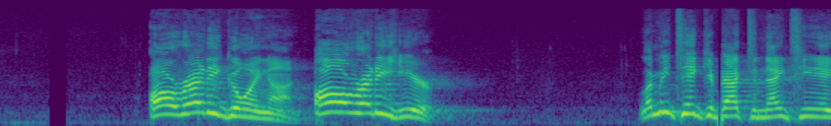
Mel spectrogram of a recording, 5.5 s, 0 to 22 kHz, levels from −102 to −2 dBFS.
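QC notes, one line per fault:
0.33–0.45 s: Bluetooth dropout. The speech cuts to silence for about 116 ms with abrupt edges or a fade of a few milliseconds, then resumes further along rather than picking up where it stopped, so that stretch of audio is missing. This is likely the wireless link failing to deliver packets in time. The length fits about five lost packets of roughly 23 ms each.
4.78–4.83 s: Bluetooth dropout. A shorter silent gap of about 23 ms, consistent with a single lost packet. It is heard as a brief break before the speech carries on.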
